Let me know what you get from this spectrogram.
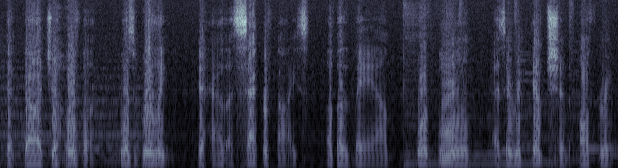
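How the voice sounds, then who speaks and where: Elderly cult patriarch, played by a man, extremely low voice, slow and solemn preaching for a children's horror tape. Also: poor audio. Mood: solemn, explanatory. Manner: solemn, deliberate, sermonizing.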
